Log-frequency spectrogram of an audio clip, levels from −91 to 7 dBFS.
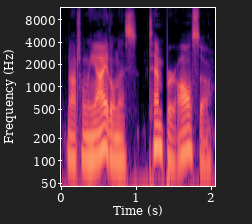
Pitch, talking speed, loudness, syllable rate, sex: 115 Hz, 145 wpm, -19 LUFS, 5.6 syllables/s, male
